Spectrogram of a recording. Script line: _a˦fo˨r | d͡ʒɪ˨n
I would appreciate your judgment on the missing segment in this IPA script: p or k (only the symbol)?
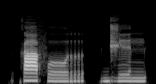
k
